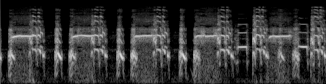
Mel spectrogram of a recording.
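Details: Female francolin calling in quick harsh bursts, each mixing a squawking chatter with a clear high whistled note, repeated about every half second without pause.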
